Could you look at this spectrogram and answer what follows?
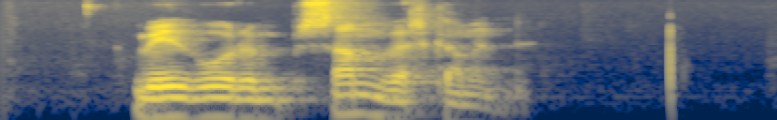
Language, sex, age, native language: Icelandic, male, 30-39, Icelandic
